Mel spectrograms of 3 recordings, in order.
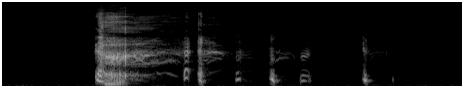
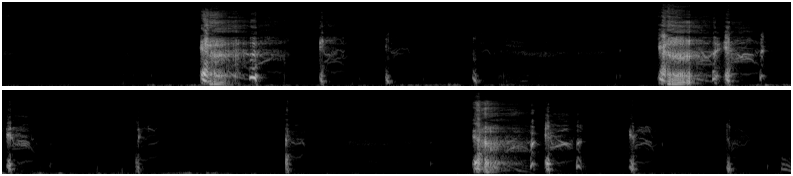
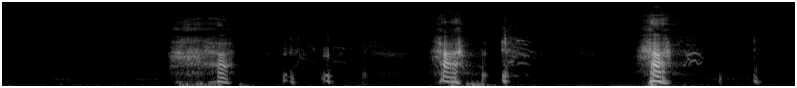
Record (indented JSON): {
  "cough_length": "4.6 s",
  "cough_amplitude": 15853,
  "cough_signal_mean_std_ratio": 0.35,
  "three_cough_length": "15.8 s",
  "three_cough_amplitude": 15986,
  "three_cough_signal_mean_std_ratio": 0.28,
  "exhalation_length": "7.9 s",
  "exhalation_amplitude": 23617,
  "exhalation_signal_mean_std_ratio": 0.27,
  "survey_phase": "alpha (2021-03-01 to 2021-08-12)",
  "age": "45-64",
  "gender": "Female",
  "wearing_mask": "No",
  "symptom_cough_any": true,
  "symptom_fatigue": true,
  "symptom_fever_high_temperature": true,
  "symptom_headache": true,
  "symptom_change_to_sense_of_smell_or_taste": true,
  "symptom_loss_of_taste": true,
  "symptom_onset": "4 days",
  "smoker_status": "Never smoked",
  "respiratory_condition_asthma": true,
  "respiratory_condition_other": false,
  "recruitment_source": "Test and Trace",
  "submission_delay": "2 days",
  "covid_test_result": "Positive",
  "covid_test_method": "RT-qPCR",
  "covid_ct_value": 11.5,
  "covid_ct_gene": "ORF1ab gene",
  "covid_ct_mean": 11.9,
  "covid_viral_load": "120000000 copies/ml",
  "covid_viral_load_category": "High viral load (>1M copies/ml)"
}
